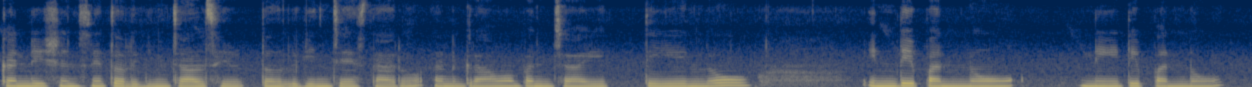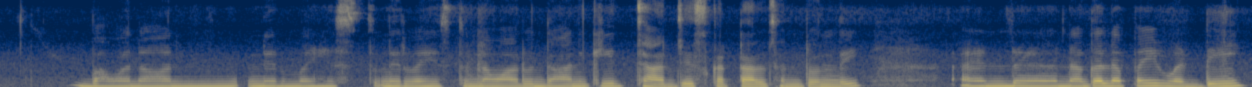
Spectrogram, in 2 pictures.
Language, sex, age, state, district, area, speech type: Telugu, female, 18-30, Andhra Pradesh, Anantapur, urban, spontaneous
